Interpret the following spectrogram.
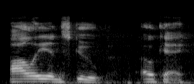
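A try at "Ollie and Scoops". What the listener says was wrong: Scoop, plural.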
